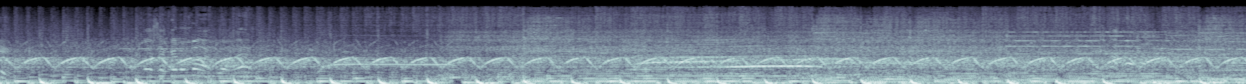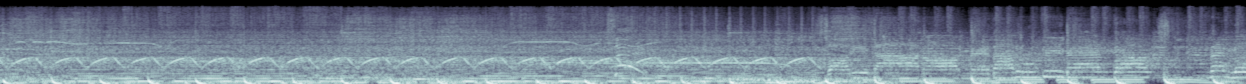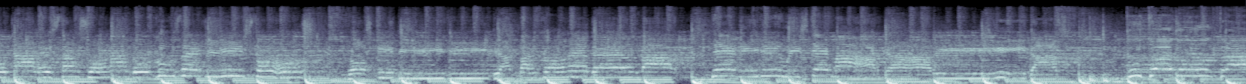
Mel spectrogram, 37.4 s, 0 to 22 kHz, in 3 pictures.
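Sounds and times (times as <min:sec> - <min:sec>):
police sirens wailing: 0:00.0 - 0:37.3.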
